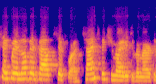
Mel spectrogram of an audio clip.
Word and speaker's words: SFWA: Oh, well, but it's important because it's SFWA, and we often make the joke that the other F is silent. I always wanted to be a member of SFWA, and it was a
